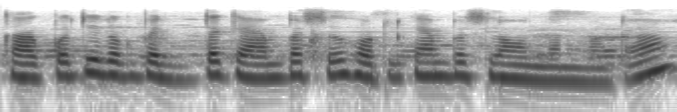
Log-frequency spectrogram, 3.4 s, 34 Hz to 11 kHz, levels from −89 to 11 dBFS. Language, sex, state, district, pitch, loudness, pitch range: Telugu, female, Andhra Pradesh, Chittoor, 215 Hz, -17 LUFS, 200-225 Hz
